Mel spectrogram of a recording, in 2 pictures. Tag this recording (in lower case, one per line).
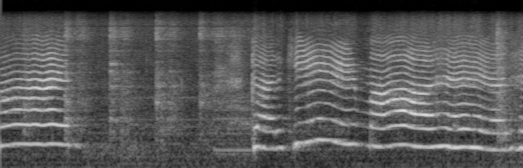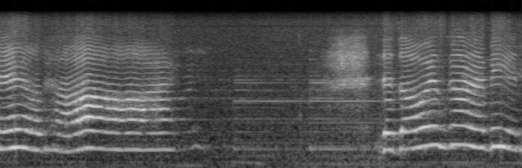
female singing
music
child singing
